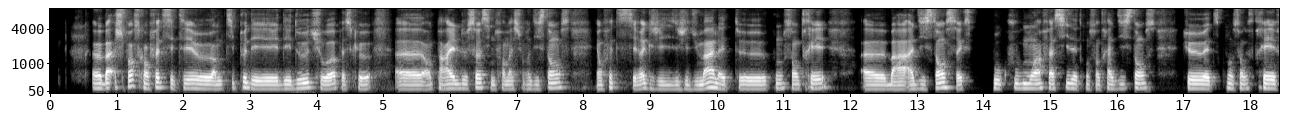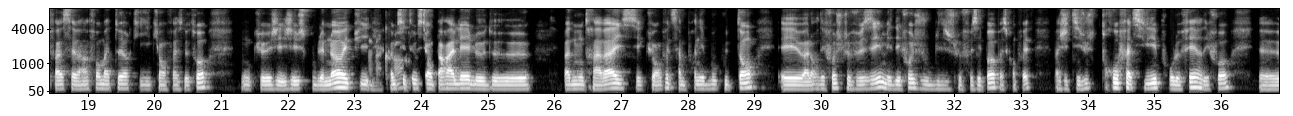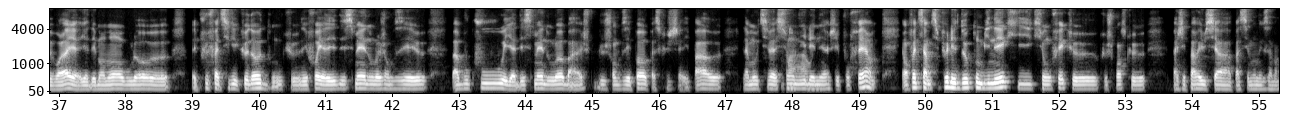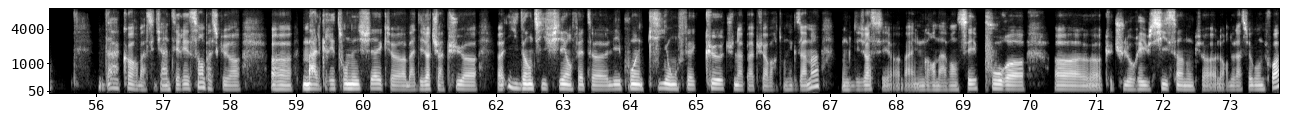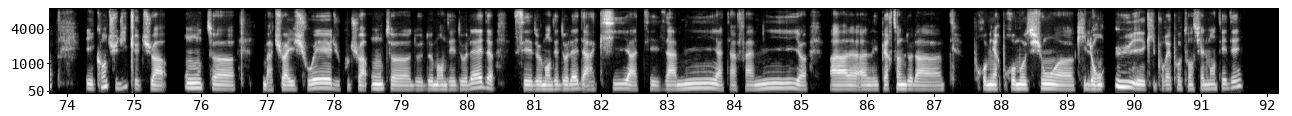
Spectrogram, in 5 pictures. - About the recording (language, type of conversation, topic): French, advice, Comment puis-je demander de l’aide malgré la honte d’avoir échoué ?
- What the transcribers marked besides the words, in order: "concentré" said as "concenstré"; stressed: "trop"; stressed: "identifier"; stressed: "qui"; stressed: "que"; stressed: "pour"; stressed: "honte"; stressed: "eu"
